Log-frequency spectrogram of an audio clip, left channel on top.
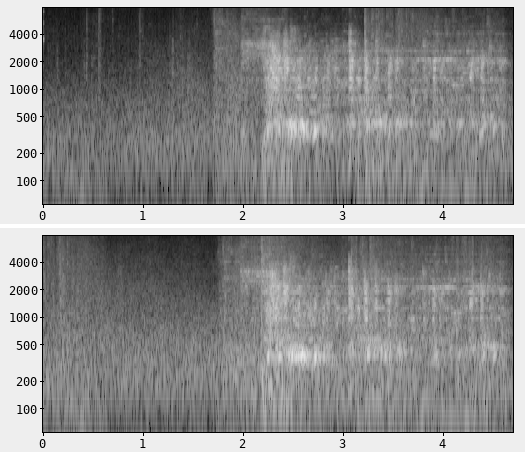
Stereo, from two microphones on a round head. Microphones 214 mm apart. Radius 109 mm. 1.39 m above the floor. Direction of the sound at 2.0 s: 35° right (ahead or behind).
